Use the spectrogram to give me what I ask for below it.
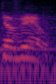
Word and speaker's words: De Vil: it's pretty relatively oh it's spelt like devil but it's pronounced devil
